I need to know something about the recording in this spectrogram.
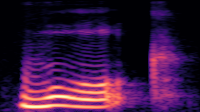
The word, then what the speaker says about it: walk: When you have the combination of A and L together, the L is usually silent. For example, calm, half, talk, walk.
